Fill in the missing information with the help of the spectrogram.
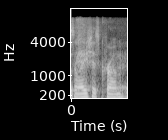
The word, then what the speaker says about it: Salacious Crumb: Yeah, so, Salacious Crumb.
